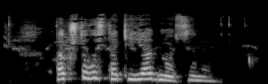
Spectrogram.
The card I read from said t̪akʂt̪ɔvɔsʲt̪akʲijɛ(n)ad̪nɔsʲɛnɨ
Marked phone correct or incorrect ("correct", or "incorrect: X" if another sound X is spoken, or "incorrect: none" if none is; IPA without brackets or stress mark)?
incorrect: none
